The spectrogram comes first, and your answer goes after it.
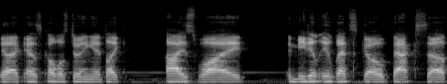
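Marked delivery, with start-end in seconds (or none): none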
